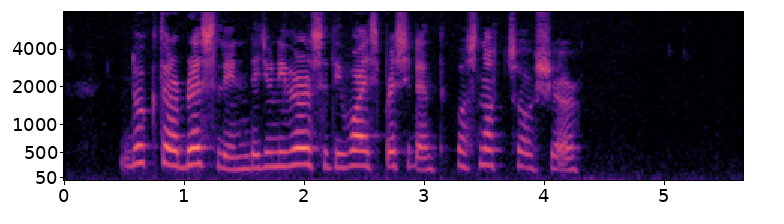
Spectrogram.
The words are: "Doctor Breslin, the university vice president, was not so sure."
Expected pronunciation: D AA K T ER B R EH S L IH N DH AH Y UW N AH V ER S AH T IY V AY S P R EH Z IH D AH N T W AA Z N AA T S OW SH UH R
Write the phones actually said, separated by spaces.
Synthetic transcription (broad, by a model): D AA K T ER B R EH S L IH N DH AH Y UW N AH V ER S AH T IY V AY S P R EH S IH D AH N T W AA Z N AA T S OW SH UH R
